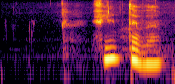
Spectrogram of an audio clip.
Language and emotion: Russian, neutral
